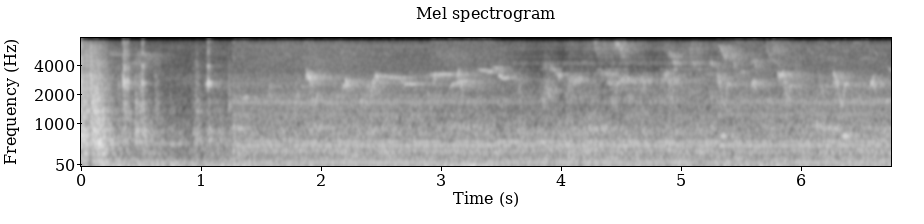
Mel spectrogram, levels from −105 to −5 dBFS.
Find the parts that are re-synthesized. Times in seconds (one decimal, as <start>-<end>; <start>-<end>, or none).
3.6-5.3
